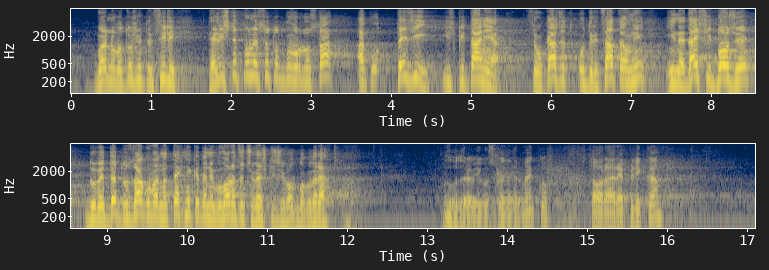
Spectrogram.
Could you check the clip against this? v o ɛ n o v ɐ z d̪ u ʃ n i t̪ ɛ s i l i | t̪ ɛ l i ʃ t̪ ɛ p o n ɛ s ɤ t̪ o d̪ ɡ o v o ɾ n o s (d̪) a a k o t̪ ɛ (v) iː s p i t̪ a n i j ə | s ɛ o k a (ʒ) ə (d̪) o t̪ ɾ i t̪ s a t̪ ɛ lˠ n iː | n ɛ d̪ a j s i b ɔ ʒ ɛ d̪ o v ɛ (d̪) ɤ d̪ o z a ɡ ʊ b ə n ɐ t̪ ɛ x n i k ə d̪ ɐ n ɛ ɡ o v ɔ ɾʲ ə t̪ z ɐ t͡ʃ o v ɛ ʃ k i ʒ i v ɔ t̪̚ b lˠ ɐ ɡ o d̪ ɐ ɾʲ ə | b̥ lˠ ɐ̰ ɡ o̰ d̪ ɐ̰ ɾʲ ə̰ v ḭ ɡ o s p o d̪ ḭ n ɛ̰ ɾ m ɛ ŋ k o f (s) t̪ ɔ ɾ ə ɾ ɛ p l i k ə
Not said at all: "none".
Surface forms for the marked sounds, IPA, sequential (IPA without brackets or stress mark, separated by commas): t̪, z, ʒ, t̪, d̪, f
